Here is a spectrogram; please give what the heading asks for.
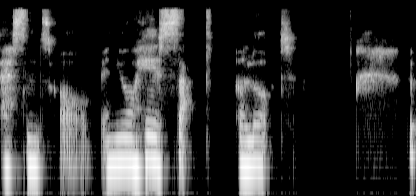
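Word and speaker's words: सत्: And Sat in Sanskrit means the purest essence of, and you'll hear Sat a lot. The pronunciation of it is that the tongue hits the back of the teeth, the roof of the mouth.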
